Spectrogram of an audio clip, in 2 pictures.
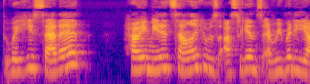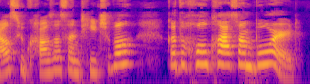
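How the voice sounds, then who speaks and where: A woman with a very high, bright voice reads a children's story aloud. She narrates in the first person with animated expression, acting the tale out as she goes. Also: quick pace. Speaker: audiobook reader.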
